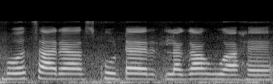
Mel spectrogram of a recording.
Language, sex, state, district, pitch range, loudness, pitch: Hindi, female, Haryana, Charkhi Dadri, 235-255 Hz, -15 LUFS, 250 Hz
